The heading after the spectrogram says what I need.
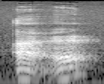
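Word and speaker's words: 耳: is written like this pronunciations are are certain are with your tongue slightly curved up are means ear and it's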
